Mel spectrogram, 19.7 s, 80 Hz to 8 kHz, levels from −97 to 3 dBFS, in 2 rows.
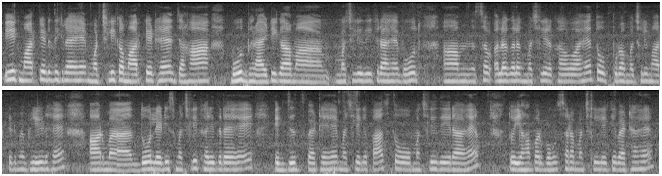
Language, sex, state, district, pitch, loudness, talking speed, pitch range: Hindi, female, Delhi, New Delhi, 195 Hz, -19 LUFS, 180 wpm, 190-210 Hz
